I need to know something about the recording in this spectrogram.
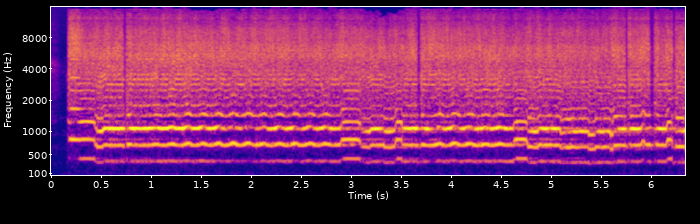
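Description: A flute playing a lament melody that enters suddenly just after the start. It holds long notes decorated with quick ornamental turns.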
